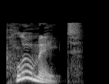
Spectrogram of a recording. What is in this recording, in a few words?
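"plumate", British English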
